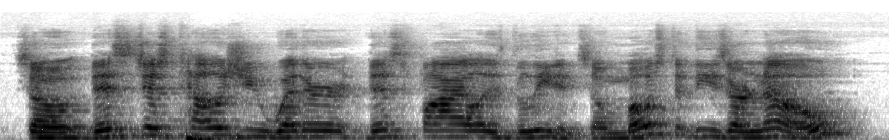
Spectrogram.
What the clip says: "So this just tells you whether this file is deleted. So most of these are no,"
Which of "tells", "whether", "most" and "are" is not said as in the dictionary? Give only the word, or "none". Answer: none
